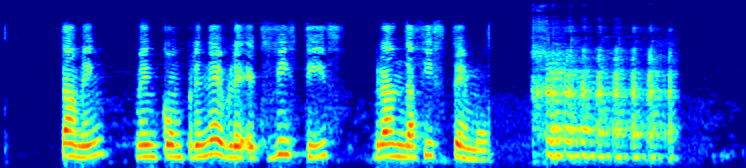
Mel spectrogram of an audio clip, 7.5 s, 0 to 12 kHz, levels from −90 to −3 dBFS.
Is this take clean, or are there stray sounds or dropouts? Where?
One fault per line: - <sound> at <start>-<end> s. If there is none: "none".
- laugh at 5.3-6.8 s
